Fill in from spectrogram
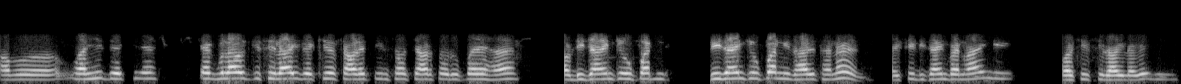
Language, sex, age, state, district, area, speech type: Hindi, female, 60+, Uttar Pradesh, Azamgarh, rural, conversation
